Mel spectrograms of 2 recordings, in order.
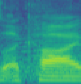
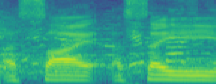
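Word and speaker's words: açaí: do you pronounce that i thought it was a kai but apparently it's like a acai or something like that you can get all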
